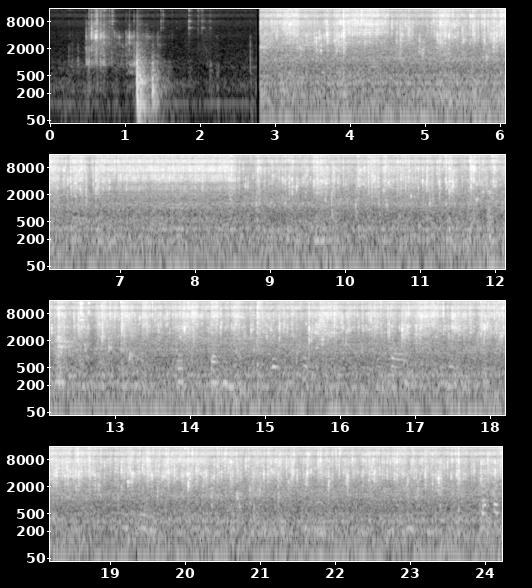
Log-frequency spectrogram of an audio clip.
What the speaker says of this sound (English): warm your hands up by washing them under running water for a minute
